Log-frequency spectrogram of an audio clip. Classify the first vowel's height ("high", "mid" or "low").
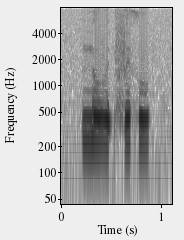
high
